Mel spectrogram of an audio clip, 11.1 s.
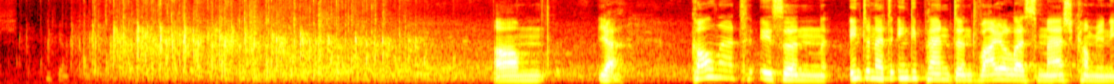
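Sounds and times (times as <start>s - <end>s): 
audience applause: 0.0s - 4.9s
speech: 5.0s - 6.3s, 6.9s - 11.1s.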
